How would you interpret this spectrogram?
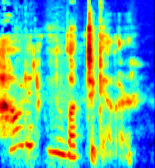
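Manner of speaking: giddy whispered question; eager whisper. Acted. Lena eagerly asks at night.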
